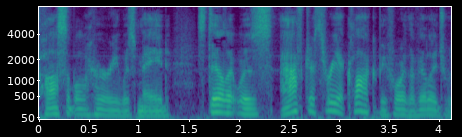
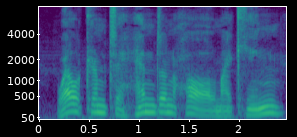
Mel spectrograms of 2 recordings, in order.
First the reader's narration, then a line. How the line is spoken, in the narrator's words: exclaimed Miles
